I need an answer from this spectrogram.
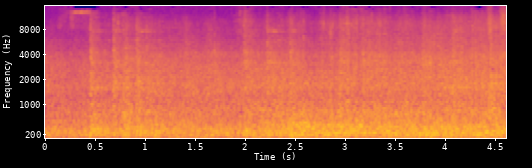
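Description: BR 232 diesel locomotive hauling a freight train of open wagons past at close range. Its engine grows louder as it draws level, with the wheels clacking over the rail joints.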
